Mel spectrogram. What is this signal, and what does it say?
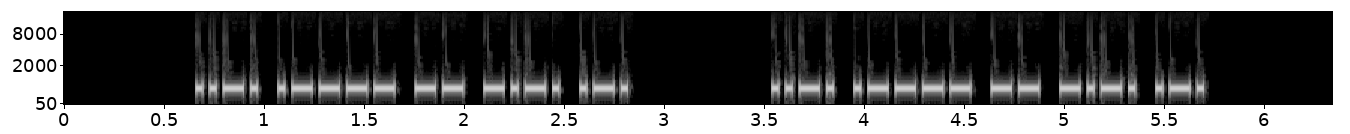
Morse code, heard as a keyed tone, about 36 wpm, 700 Hz. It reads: F1MCR F1MCR
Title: DXCC-100 Call Signs - 5 Characters - Repeated 2x - 35wpm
